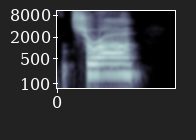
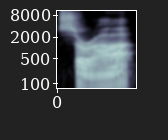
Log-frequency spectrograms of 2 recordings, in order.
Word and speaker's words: Sirui: Syrah, they are spelled S-I-R-U-I, but it's pronounced Syrah, apparently.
